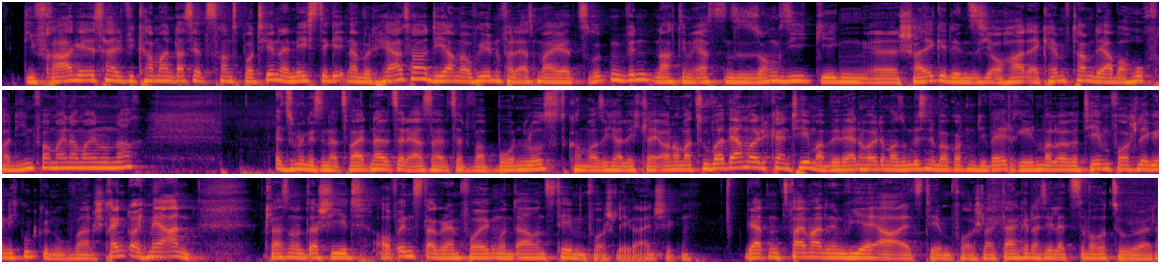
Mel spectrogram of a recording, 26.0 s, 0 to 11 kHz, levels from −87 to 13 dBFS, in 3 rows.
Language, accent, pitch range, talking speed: German, German, 115-140 Hz, 260 wpm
